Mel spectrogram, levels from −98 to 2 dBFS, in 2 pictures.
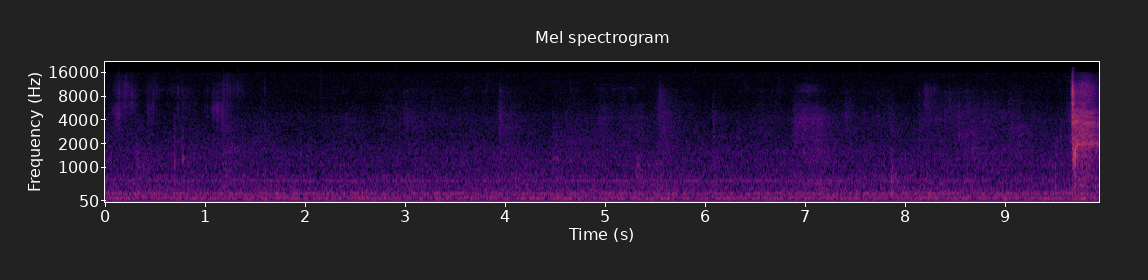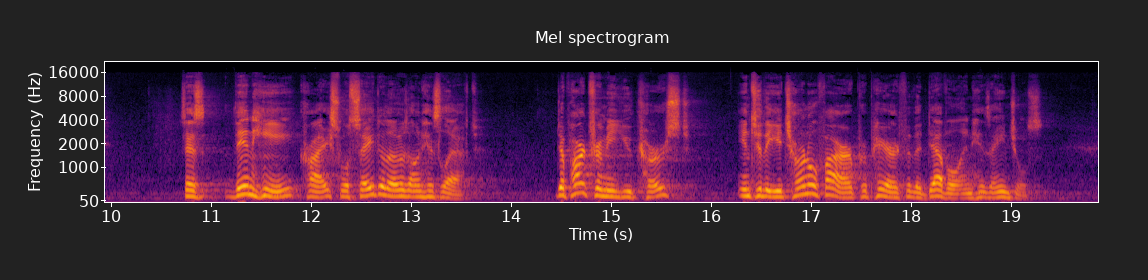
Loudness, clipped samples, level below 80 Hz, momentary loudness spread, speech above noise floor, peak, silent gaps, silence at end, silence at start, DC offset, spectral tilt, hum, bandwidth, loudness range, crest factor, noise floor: -23 LUFS; under 0.1%; -74 dBFS; 18 LU; 40 dB; -6 dBFS; none; 0.55 s; 9.7 s; under 0.1%; -4.5 dB/octave; none; 16.5 kHz; 3 LU; 20 dB; -62 dBFS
